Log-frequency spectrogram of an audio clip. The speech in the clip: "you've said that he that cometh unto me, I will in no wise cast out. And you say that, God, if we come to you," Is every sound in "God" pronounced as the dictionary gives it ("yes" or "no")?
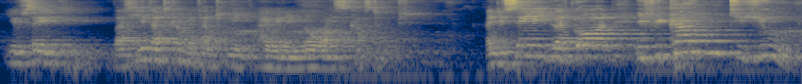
yes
